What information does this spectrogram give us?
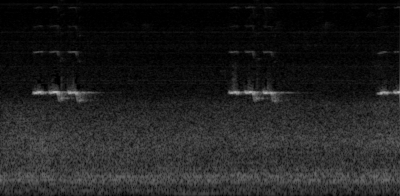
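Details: Tufted titmouse singing while a Carolina wren listens nearby; two short bursts of clear, high whistled notes about three seconds apart, each a quick run of slurred, slightly falling whistles over a steady background hiss.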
